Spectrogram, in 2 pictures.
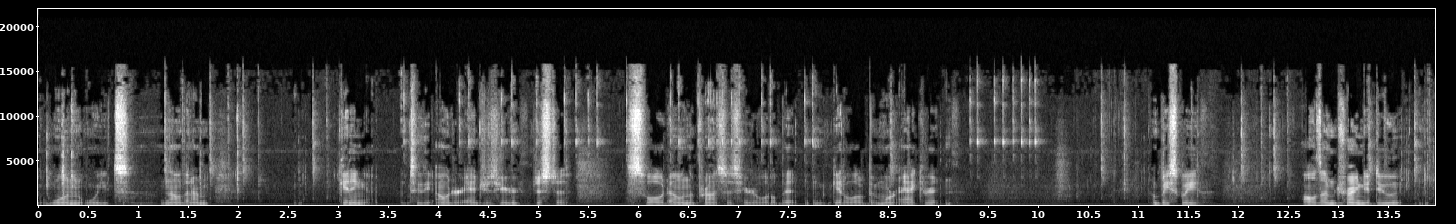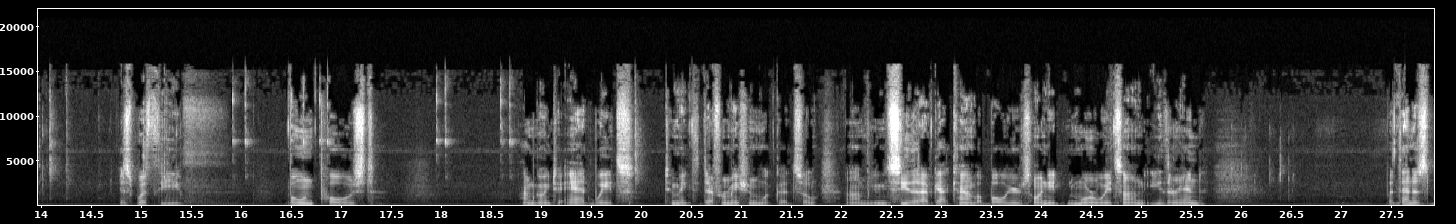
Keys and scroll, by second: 0.1 1, 0.3 Return, 25.9 r, 26.3 x.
